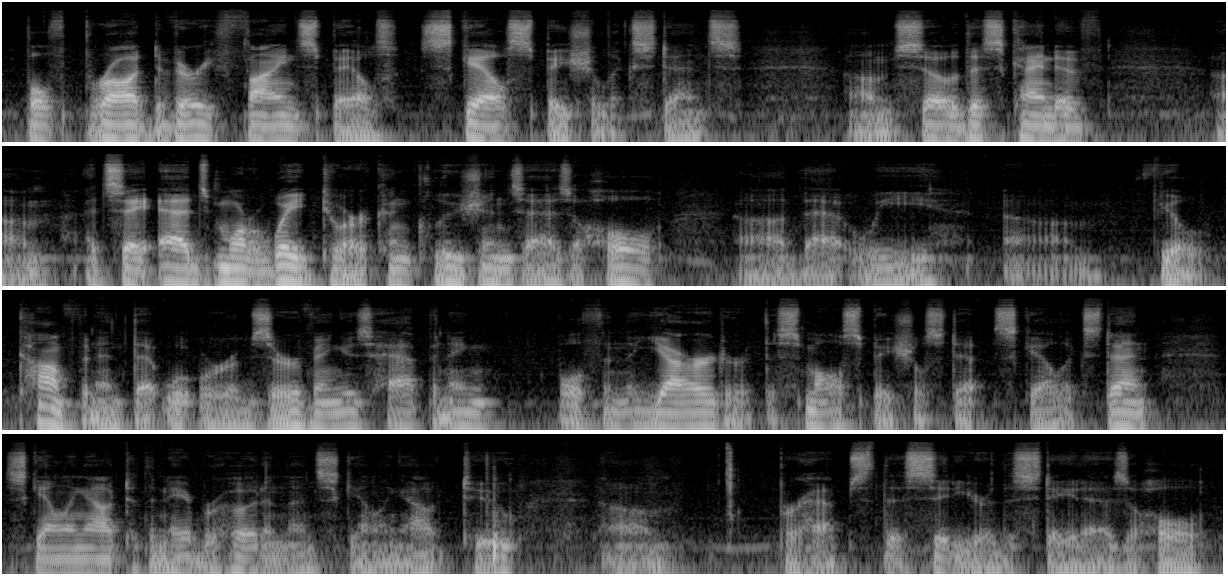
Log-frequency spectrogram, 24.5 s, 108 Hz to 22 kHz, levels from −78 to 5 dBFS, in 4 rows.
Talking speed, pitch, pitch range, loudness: 170 wpm, 105 Hz, 100-110 Hz, -24 LUFS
